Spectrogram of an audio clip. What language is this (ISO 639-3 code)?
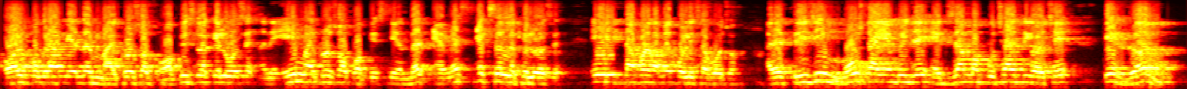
guj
